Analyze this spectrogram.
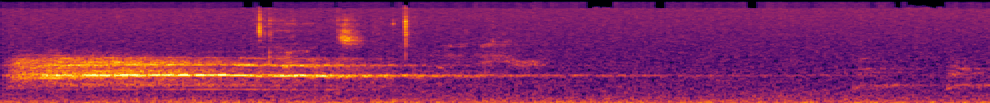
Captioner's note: animal howling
